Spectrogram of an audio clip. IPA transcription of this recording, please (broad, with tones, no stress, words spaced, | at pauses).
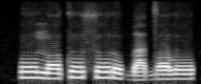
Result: o˦nɔ˧ to˦so˦ ɾo˦˨ɡ͡ba˨ dɔ˧lo˦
